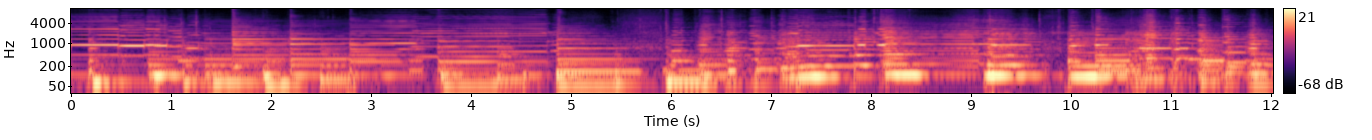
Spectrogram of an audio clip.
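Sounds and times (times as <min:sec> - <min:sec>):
tango trio playing: 0:00.0 - 0:12.0.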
